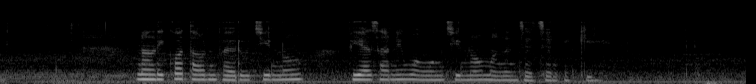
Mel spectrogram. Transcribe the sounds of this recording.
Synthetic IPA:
nalikɔt̪aʊnb̥a̤ɾut͡ʃinɔ | b̥i̤asanewɔŋwɔŋt͡ʃinɔmaŋand͡ʒ̥a̤d̥ʒ̥a̤niki

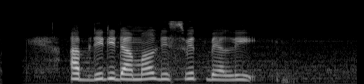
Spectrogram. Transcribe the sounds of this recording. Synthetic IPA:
ʔab̚dididamaldiswɪt̪̚bɛli

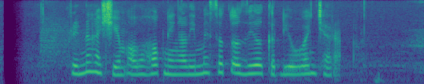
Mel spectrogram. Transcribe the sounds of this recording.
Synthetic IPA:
fɾinaɦaʃɪmɔlɔɦɔk̚niŋalimɛsɔt̪ɔzilkɨrdiwawaɲt͡ʃaɾa̰

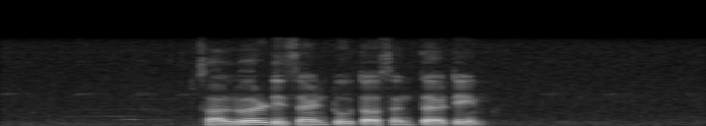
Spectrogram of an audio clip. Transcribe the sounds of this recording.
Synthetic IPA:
sɔlʋəɾɖizãɪ̃ɳɖ̚ʈuːt̪ʰaʊsə̃ɳɖ̚t̪ʰəɾʈĩːn

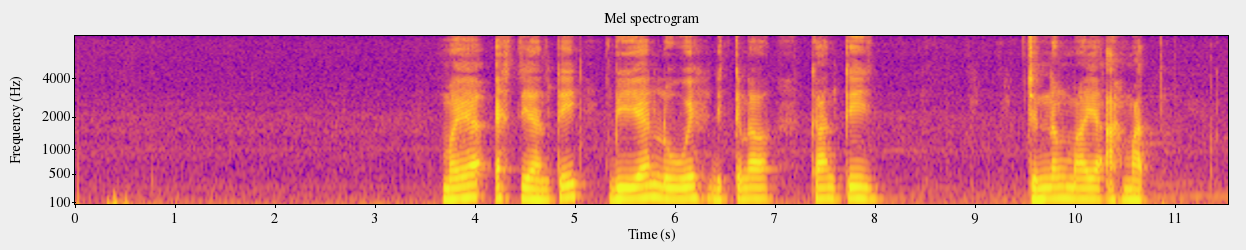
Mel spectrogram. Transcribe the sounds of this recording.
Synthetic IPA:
majaɛst̪iant̪ibijanluwɪhdikənal | kant̪i | d͡ʒənəŋmajaʔahmat̪̚

